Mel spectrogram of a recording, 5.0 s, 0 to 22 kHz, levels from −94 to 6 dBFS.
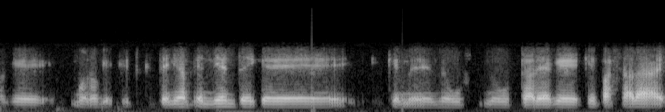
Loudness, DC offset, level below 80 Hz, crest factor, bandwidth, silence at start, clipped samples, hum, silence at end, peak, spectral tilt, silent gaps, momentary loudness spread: -24 LUFS; under 0.1%; -68 dBFS; 18 dB; 4.1 kHz; 0 s; under 0.1%; none; 0 s; -4 dBFS; -6.5 dB/octave; none; 13 LU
